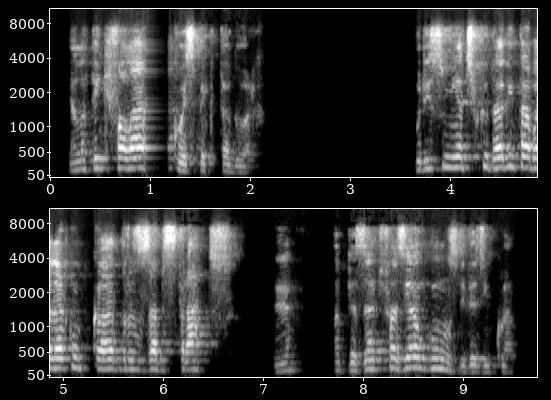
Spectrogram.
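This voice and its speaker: The speech moves at a moderate pace with ordinary pitch variation and big swings in loudness. Long, frequent pauses run throughout. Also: man, high pitch for a man. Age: 60s. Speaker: retired engineer and visual artist. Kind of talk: personal testimony at online exhibition. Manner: halting, with many fillers.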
